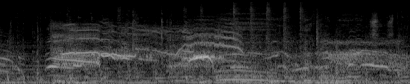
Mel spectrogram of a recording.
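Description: An enemy man wielding a sword in The Witcher 3 screams in loud, wavering bursts over game ambience, with several rising and falling yells across the stretch.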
